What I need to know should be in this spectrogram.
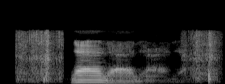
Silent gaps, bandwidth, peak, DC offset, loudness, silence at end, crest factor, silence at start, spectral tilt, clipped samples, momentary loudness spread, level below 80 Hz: none; 5.4 kHz; -8 dBFS; under 0.1%; -28 LUFS; 0.05 s; 20 dB; 0.15 s; -8.5 dB/octave; under 0.1%; 16 LU; -56 dBFS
